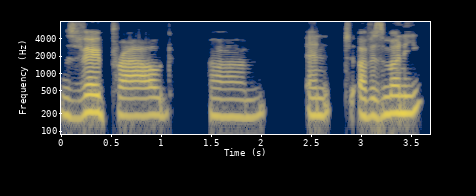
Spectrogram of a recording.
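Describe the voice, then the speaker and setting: A woman in her sixties from Belgium, recounting her childhood as an interview guest, halting and reflective with many pauses and restarts. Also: mid-range voice, little pitch movement, no echo, clean studio sound. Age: 60s. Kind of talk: personal testimony in interview.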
